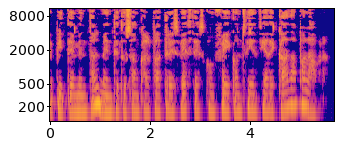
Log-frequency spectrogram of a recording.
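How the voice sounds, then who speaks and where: A woman's very slow, gentle, calm speech with a dark, mellow tone, vocal fry, fairly low pitch and fairly even intonation, over a quiet background. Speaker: yoga nidra guide. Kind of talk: guided meditation. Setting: audio recording for lying down and relaxing. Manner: slow, calm, soothing, with long pauses; soft-spoken, gentle and hushed.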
